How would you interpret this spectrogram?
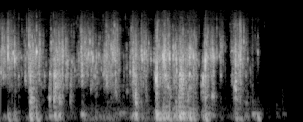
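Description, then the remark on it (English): Water glugs and sloshes out of a bottle of water in a quick series of gurgling bursts for a couple of seconds, then stops abruptly into silence. “That was my bottle of water.”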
